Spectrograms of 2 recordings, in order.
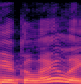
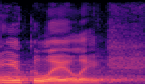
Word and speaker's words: ukulele: do i got a ukulele and i haven't looked back since for the record the proper hawaiian pronunciation is ukulele but i'll use ukulele tonight since you know we're on the mainland and all um but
